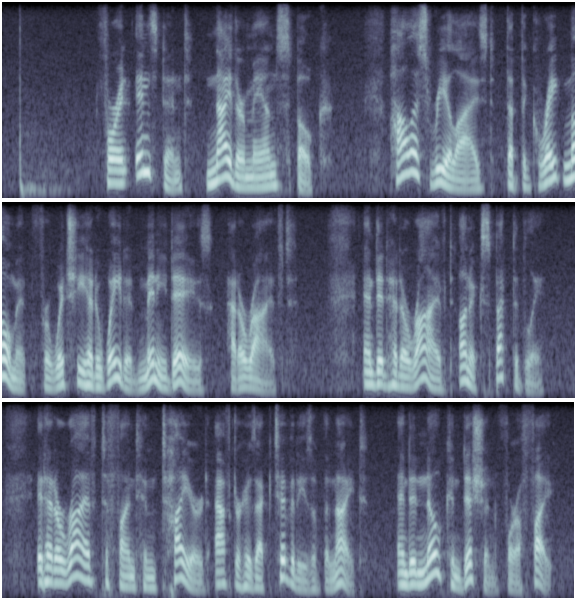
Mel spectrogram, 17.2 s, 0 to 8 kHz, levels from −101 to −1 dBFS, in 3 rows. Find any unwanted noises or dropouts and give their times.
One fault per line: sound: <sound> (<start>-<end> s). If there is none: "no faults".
sound: thud (0.2-0.7 s)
